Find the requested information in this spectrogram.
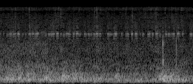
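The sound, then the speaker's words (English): Steady rain falls on a porch in Louisiana, making a soft, continuous hiss with no breaks. “Come up on the porch. We're just sitting here watching it rain and talking about Louisiana.”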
